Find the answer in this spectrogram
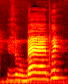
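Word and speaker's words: ذباب: Nah, lalat ini bahasa Arabnya zubabun. Nah, ini dari huruf za ya. Cara bacanya zubabun, zu. Ujung lidah dengan ujung gigi seri atas.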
